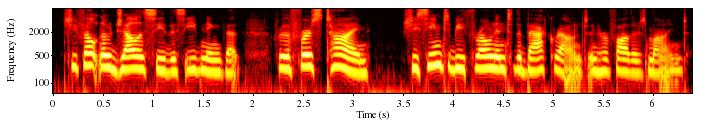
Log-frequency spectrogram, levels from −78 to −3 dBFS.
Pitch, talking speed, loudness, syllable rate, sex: 220 Hz, 215 wpm, -18 LUFS, 5.6 syllables/s, female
